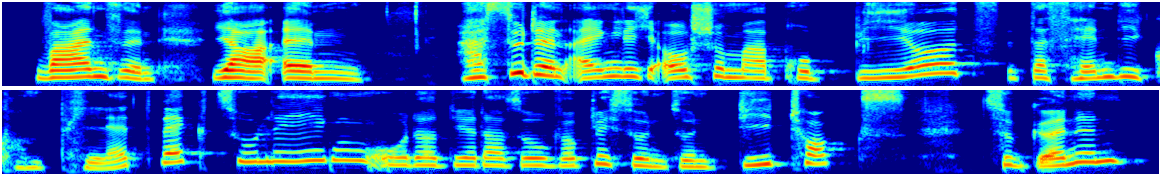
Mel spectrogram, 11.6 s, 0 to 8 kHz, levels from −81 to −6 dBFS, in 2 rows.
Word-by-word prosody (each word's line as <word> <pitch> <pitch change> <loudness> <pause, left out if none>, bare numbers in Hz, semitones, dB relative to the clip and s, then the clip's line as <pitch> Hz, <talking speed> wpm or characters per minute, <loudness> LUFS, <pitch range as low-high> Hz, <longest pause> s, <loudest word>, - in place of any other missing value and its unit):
Wahnsinn. 215 -3 +4 0.3
Ja, 205 -2 +7
ähm, 190 -4 +3 0.4
hast 215 - +3
du 355 - +10
denn 275 -7 +5
eigentlich 235 +4 -1
auch 215 +3 +2
schon 230 +2 -1
mal 205 -2 -1
probiert, 205 - -1 0.3
das 205 -2 -3
Handy 220 +4 -2
komplett 160 +2 -10
wegzulegen 330 +4 -3
oder 225 -3 -5
dir 220 +1 -5
da 215 -1 -4
so 215 0 -3
wirklich 210 +4 -5
so 215 - 0
'n 180 -4 -5
so 180 - -4
'n 170 -2 -8
Detox 260 +3 -2 0.3
zu 230 -4 -5
gönnen? 315 - 0
220 Hz, 140 wpm, -23 LUFS, 200-255 Hz, 0.4 s, du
